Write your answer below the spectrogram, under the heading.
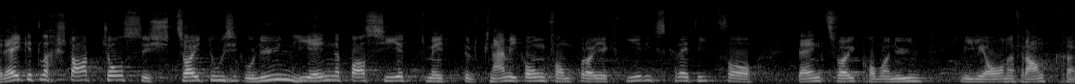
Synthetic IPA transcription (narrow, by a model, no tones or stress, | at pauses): d̥əɾɛɪɡənt̪ləχʃtɑtʃʊsɪʃt͡sʋœɥtuːsiɡunyːnhiːɪnːəpɑsiərtmɪtːəɾknæmiɡʊŋfɔmpɾɔjɛkχt̪iəɾikskʰɾɛd̥itfɔ | d̥ɛnt͡sʋœɥkʰɔmɑnyːn | milioːnəfɾɑŋkχə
